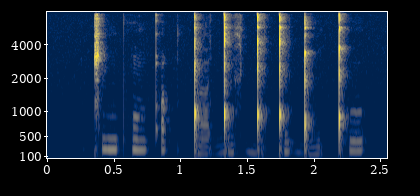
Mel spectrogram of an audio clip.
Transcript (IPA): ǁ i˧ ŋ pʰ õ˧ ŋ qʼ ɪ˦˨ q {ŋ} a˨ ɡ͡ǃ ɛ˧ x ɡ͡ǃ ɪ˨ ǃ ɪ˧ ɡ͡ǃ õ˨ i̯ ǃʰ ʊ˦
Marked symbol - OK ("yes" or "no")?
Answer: no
